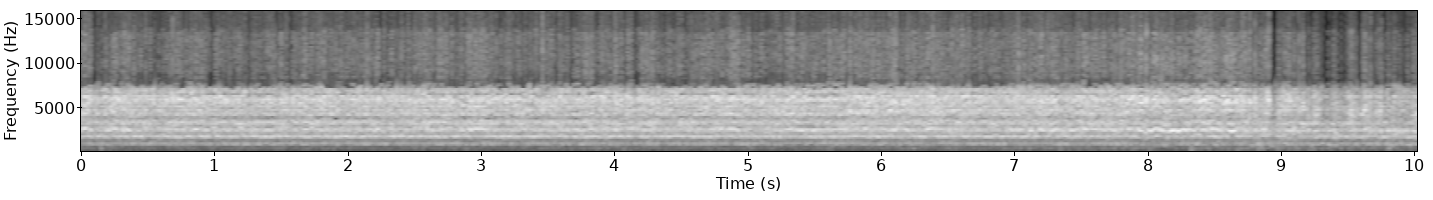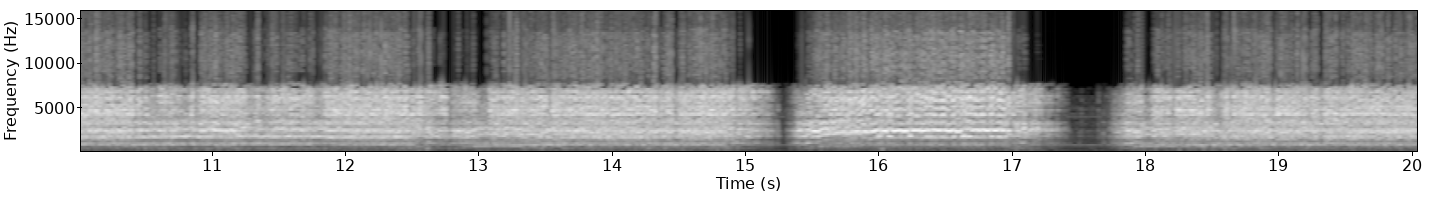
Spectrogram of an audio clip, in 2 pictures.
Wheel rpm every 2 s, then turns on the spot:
230, 230, 230, 230, 220, 220, 180, 150, 130, 180.
none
